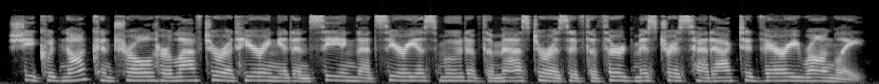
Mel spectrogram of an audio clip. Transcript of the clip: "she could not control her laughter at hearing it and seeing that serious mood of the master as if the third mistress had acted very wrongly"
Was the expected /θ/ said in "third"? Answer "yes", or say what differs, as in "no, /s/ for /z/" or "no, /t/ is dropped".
yes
